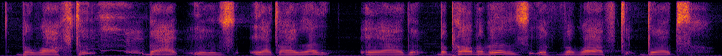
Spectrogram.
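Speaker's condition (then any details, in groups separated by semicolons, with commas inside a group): Non-progressive muscular dystrophy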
